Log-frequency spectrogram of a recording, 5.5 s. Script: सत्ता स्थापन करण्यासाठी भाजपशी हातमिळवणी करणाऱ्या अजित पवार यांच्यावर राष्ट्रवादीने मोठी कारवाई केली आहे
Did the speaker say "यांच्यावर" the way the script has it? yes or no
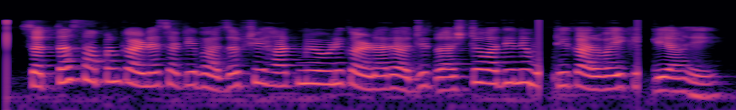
no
